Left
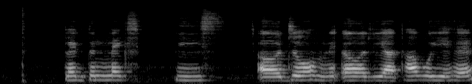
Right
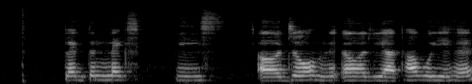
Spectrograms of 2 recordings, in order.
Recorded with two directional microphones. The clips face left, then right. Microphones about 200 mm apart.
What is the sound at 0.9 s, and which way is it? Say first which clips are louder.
Speech: left 1 dB; 10° left (ahead or behind).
